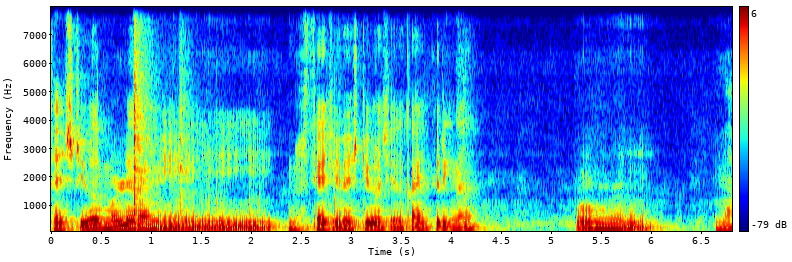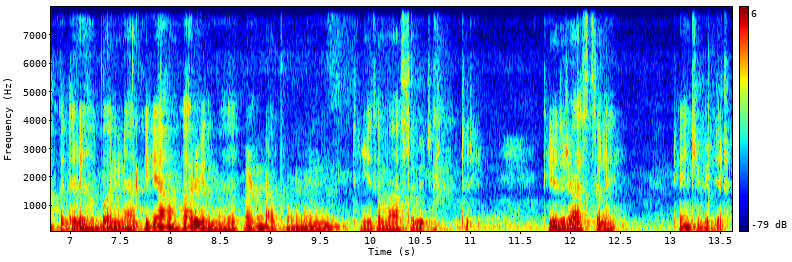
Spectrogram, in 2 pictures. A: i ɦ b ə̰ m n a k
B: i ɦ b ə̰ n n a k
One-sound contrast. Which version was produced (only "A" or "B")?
B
